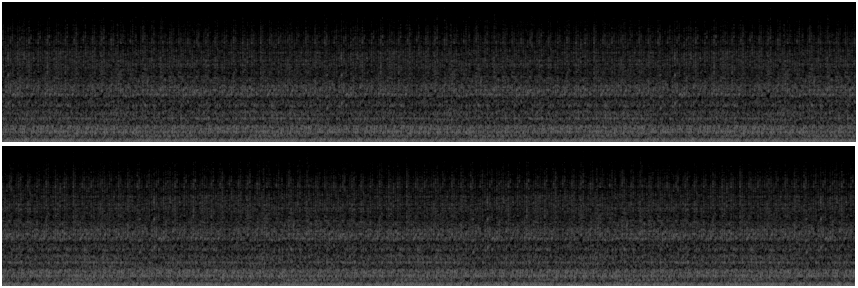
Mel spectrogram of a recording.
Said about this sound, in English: Okay, I'll get a tractor.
